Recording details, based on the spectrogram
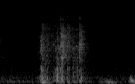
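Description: Tarot cards shuffled in a few quick riffling bursts, soft papery rustles close by in an otherwise quiet room.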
